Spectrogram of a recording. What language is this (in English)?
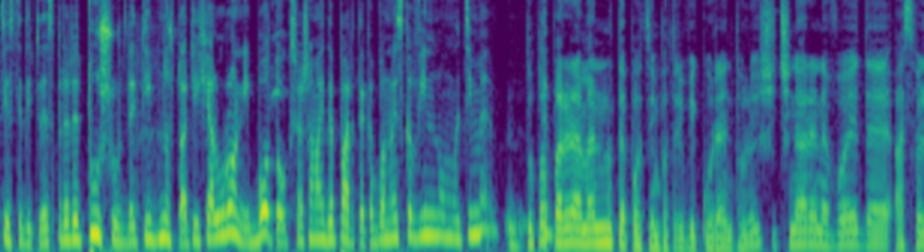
Romanian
